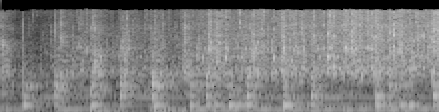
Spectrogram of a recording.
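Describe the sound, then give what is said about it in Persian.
A water tap shudders, sputters and rattles in quick, uneven bursts, a juddering gurgle of water repeating rhythmically, loud with no one speaking. “یک دفعه صبر شیر آب سر اومد، لرزید و قر زد و صداش در اومد.”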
